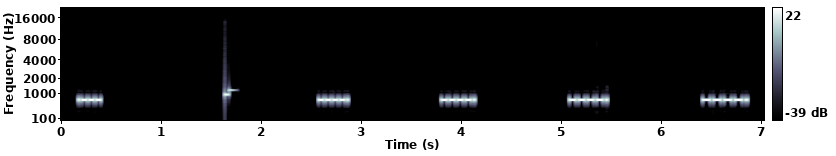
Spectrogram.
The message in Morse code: J 9 9 9 9

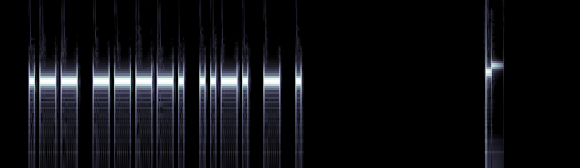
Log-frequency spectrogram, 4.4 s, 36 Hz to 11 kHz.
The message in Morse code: W9FTE

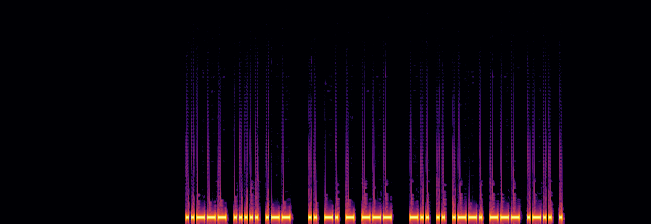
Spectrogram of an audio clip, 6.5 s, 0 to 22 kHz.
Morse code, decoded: 25W INTO DIPOLE

